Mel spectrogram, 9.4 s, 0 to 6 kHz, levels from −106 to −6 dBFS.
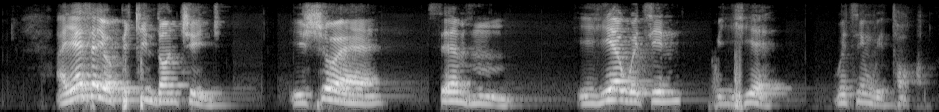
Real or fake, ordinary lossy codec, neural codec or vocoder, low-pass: real; none; none; 5.4 kHz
